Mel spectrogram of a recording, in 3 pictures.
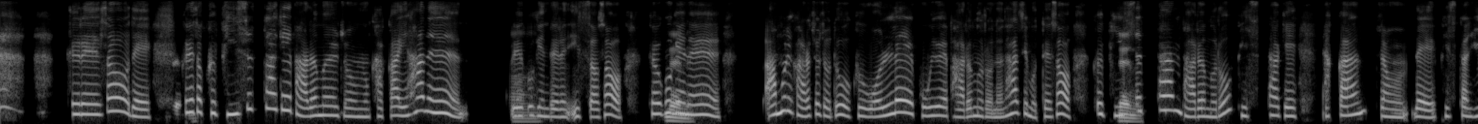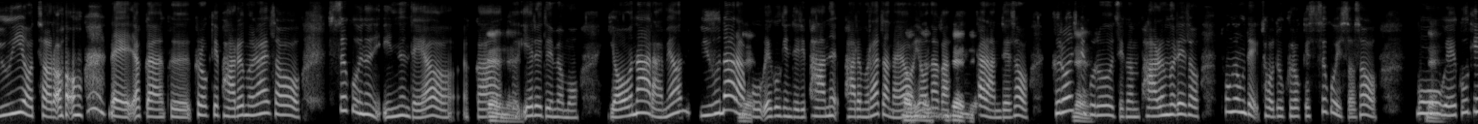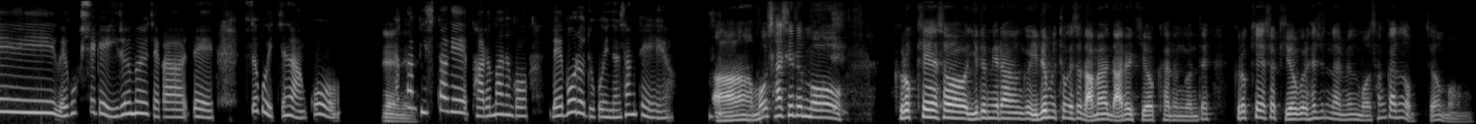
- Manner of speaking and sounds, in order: laughing while speaking: "유의어처럼"; tapping; laugh; other background noise
- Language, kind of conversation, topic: Korean, podcast, 네 이름에 담긴 이야기나 의미가 있나요?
